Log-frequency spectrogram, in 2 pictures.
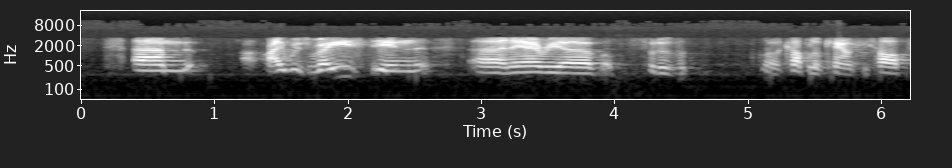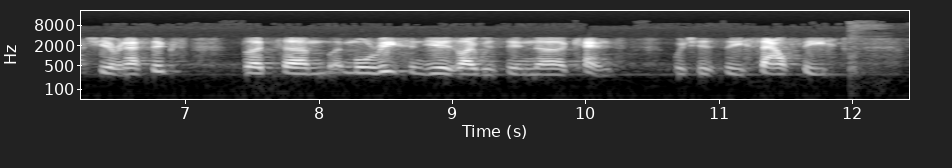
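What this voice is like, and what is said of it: English accent. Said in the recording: “I hopefully haven't lost the accent ... where in England are you from?”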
